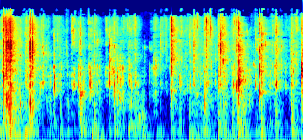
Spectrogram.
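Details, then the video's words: A dog eating food: wet chewing, crunching and smacking in quick irregular bursts, several bites per second with short pauses between them, close up in a quiet indoor space. "dog eating food"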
